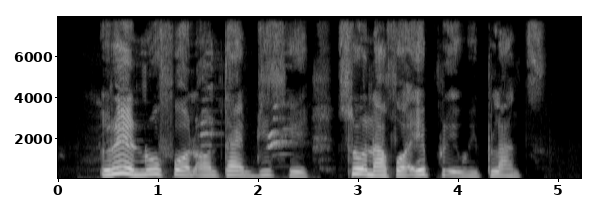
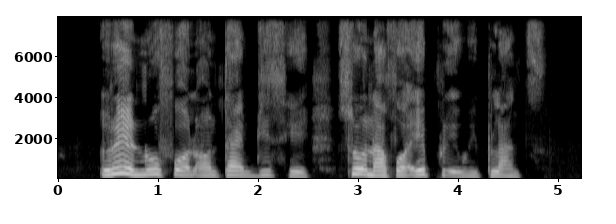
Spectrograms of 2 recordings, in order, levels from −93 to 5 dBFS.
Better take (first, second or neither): second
